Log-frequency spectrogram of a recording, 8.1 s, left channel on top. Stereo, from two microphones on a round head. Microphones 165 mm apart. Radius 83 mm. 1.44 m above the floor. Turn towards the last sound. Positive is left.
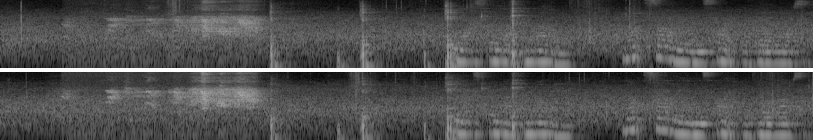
turn(degrees=-40)  # may be behind; listen again after turning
